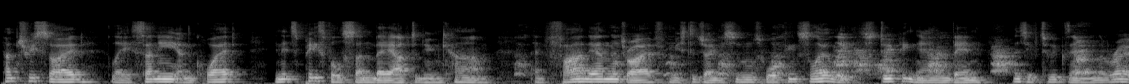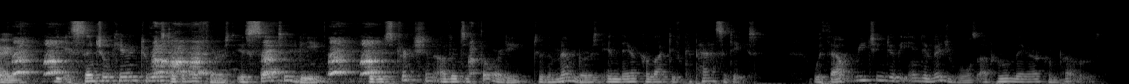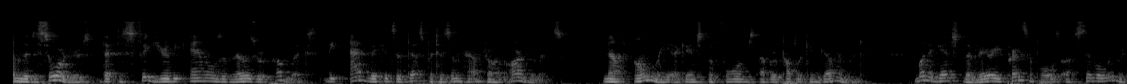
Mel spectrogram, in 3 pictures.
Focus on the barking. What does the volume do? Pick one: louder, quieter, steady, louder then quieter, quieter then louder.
louder.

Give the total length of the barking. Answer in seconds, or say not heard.
11 s.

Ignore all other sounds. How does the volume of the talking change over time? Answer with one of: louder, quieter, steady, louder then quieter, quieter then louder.
quieter.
